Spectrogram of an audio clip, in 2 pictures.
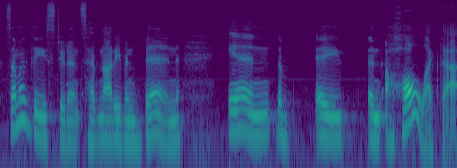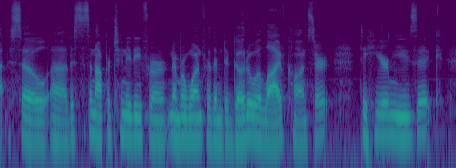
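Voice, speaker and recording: Low-voiced woman giving an interview. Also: moderate pace, warm tone. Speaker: guest, concert organizer. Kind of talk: live TV interview talk. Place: TV studio.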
